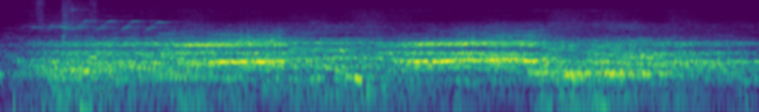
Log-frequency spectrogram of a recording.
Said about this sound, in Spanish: Por ejemplo, cuando el mono aullador se escucha enojado o como si fuera un monstruo, realmente está llamando a su amada o triste de que no ha llovido. Y si no me lo creen, escuchen esto.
